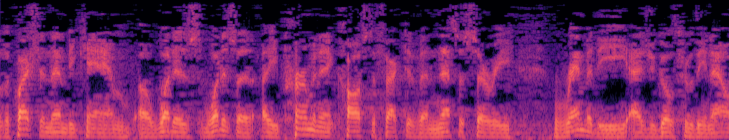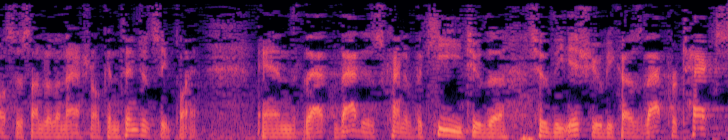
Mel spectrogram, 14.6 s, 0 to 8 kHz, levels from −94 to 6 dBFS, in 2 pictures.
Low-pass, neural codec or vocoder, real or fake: 7.2 kHz; none; real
